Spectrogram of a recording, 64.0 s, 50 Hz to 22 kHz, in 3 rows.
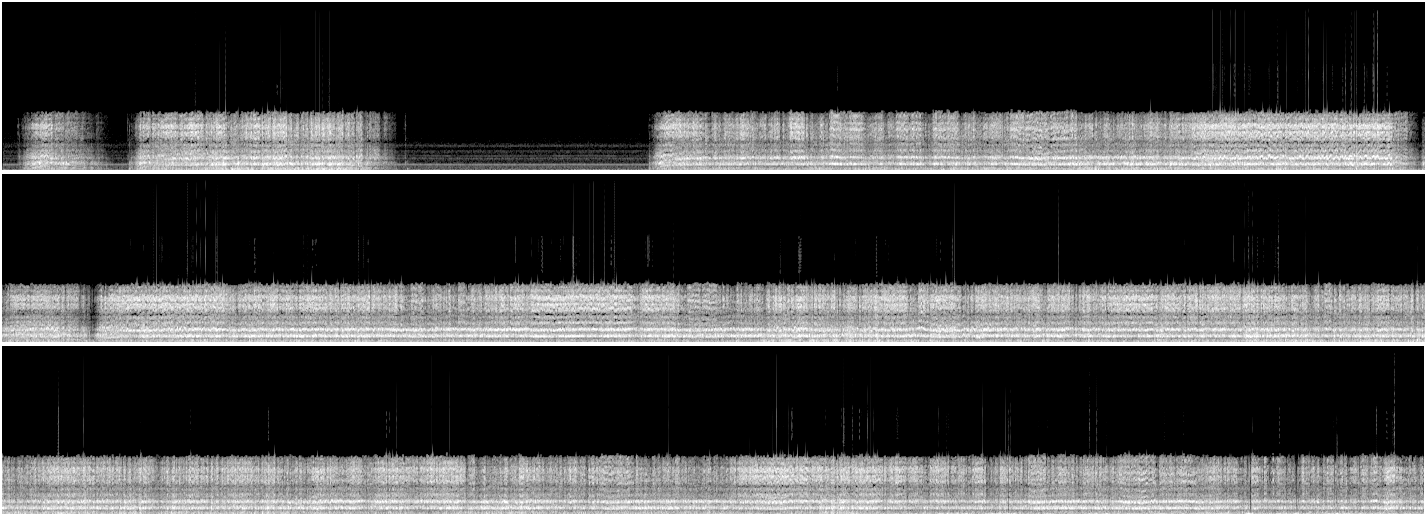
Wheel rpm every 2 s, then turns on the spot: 30, 180, 160, 0, 10, 210, 230, 230, 230, 200, 140, 150, 230, 230, 230, 230, 230, 230, 230, 230, 240, 230, 230, 230, 230, 230, 230, 230, 230, 230, 230, 230.
none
